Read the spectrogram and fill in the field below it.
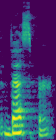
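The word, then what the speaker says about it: VSEPR: electron pair you have electron pair and repulsion often pronounced Vesper but it's v s e p and so it says let's describe this so um vasper uh it predicts the shape Vesper is the shape predict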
